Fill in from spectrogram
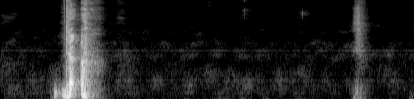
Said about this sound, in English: Dog.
